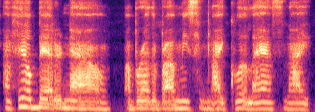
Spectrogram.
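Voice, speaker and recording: A woman who is losing her voice, speaking in a slow, heartfelt way and often repeating herself for emphasis as she shares a personal story. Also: on the low side, steady tone, vocal fry, sharp tone, husky. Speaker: vlogger. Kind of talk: personal testimony to camera.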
